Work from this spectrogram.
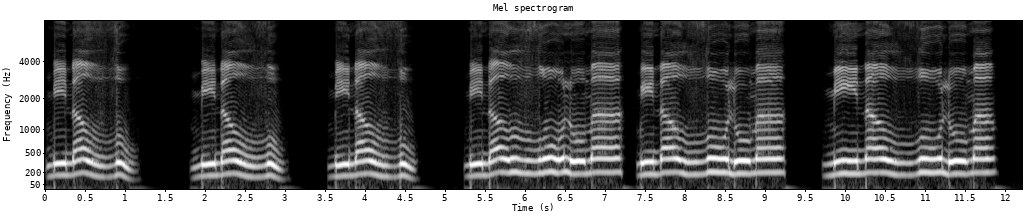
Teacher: Na ni bunyinya biasa je. Na. Nak masuk je pada huruf dha tu dia terus tebal. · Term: alif lam syamsiyah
